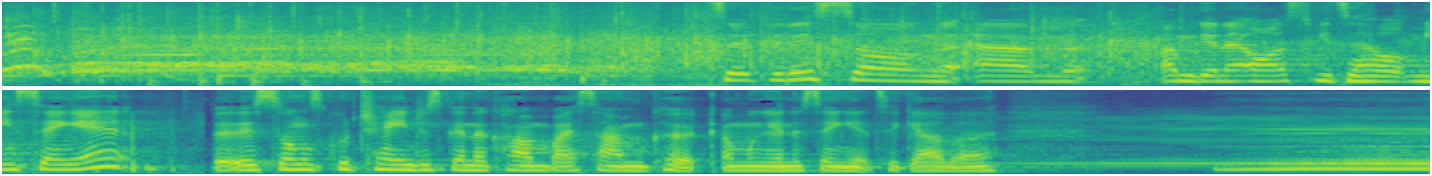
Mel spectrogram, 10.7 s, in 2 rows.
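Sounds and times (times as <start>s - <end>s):
crowd applauding: 0.0s - 6.0s
speech: 2.7s - 10.6s.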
